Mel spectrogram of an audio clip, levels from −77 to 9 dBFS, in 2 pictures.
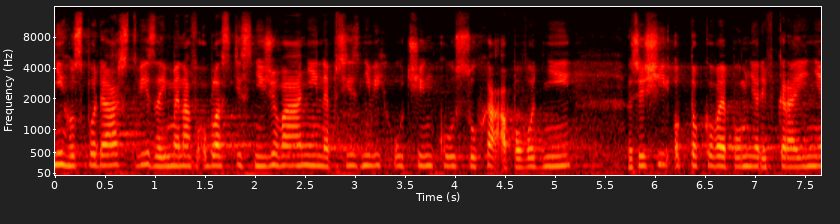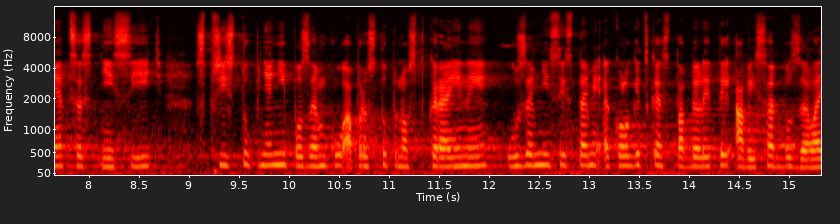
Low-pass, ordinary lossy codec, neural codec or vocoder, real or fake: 14.4 kHz; MP3, 96 kbps; vocoder, 48 kHz, 128 mel bands, Vocos; fake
